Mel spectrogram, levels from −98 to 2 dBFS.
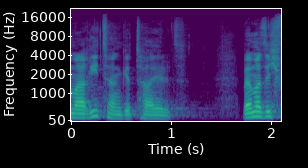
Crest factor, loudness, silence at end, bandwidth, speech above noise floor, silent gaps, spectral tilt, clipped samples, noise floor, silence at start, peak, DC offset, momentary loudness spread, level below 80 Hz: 20 dB; -38 LUFS; 0 s; 17.5 kHz; 34 dB; none; -5 dB/octave; under 0.1%; -71 dBFS; 0 s; -18 dBFS; under 0.1%; 9 LU; under -90 dBFS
